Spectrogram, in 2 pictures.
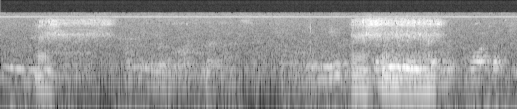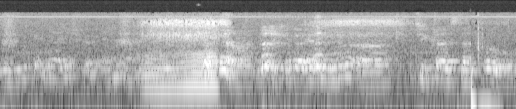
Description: Tobey is our big fat cat, with a hell of a loud snore!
